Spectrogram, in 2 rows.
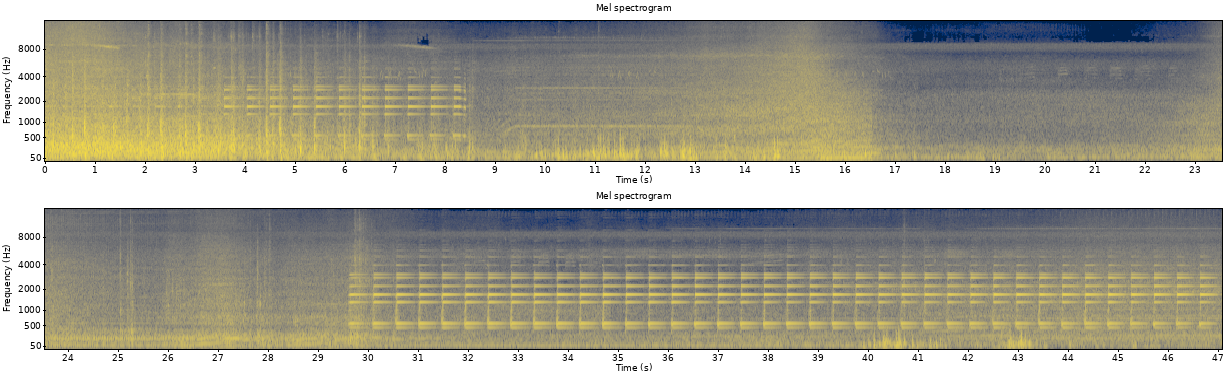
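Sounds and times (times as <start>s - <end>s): crossing warning bell dinging: 0.0s - 12.8s, 29.5s - 47.0s
road vehicle passing: 0.0s - 47.0s
train passing: 0.0s - 47.0s.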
